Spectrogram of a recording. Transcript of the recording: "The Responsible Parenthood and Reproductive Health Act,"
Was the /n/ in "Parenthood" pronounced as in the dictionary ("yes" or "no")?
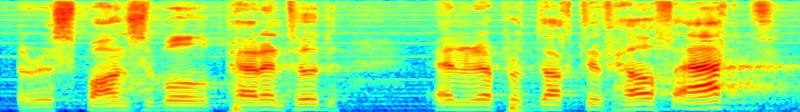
yes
